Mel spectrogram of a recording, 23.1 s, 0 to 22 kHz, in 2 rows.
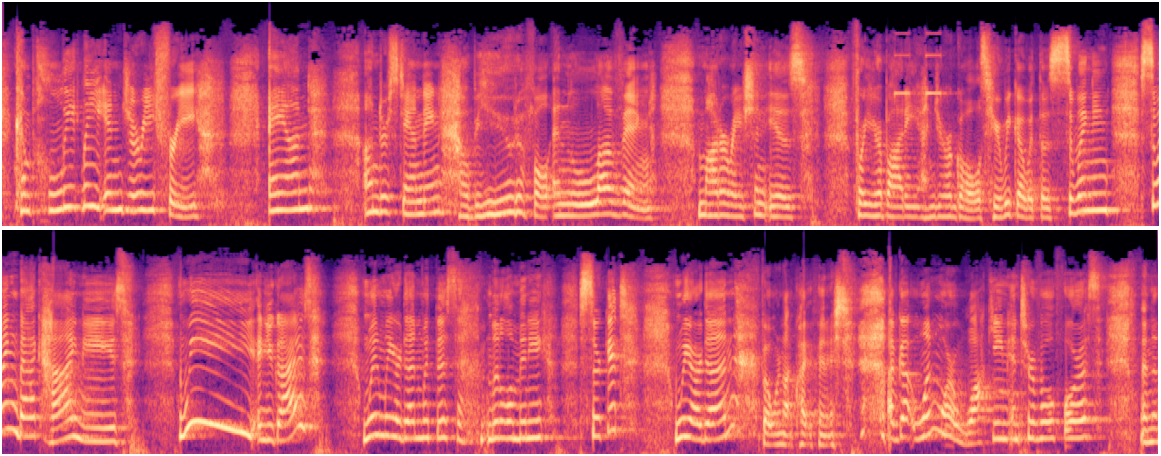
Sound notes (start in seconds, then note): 8.8 timer beeps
